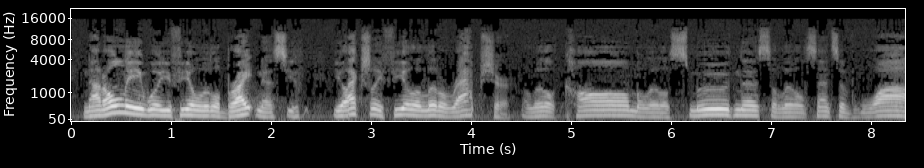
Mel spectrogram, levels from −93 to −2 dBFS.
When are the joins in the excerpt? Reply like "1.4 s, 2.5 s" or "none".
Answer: none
